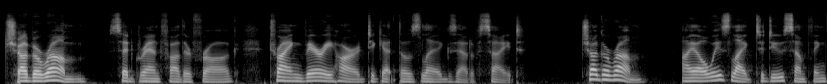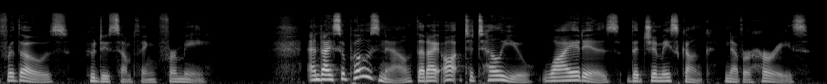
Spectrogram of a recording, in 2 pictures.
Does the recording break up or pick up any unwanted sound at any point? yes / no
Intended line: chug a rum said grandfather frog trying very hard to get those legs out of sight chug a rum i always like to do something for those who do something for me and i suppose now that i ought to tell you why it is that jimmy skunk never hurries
no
